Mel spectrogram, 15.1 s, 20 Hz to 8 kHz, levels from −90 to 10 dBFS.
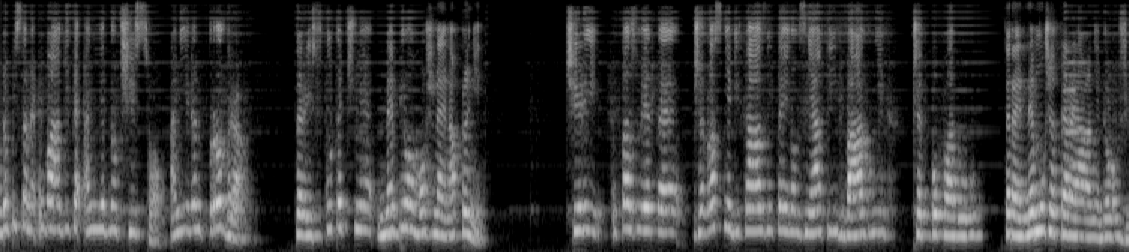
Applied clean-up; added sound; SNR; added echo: neural mask model DeepFilterNet 3.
